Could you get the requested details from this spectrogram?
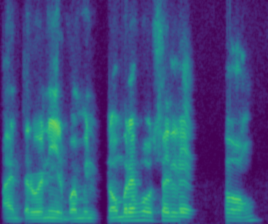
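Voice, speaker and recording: A man's voice: medium pitch, fairly even intonation, unhurried, dry recording. Earnest Venezuelan man on a dull video call. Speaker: audience member asking. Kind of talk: online panel comment.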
